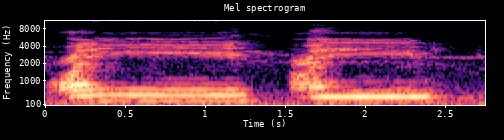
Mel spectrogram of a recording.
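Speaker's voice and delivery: आइन held very long; slow letter recitation. Shown as a demonstration. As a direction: stretch आइन out for the class. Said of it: "जैसे". (आइन को बहुत खींचकर)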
